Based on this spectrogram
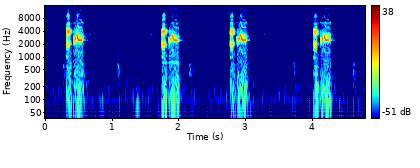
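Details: Lure call of a sooty-headed bulbul used for trapping birds: four separate short chirpy phrases spaced about a second apart, each a sharp note sliding into a brief warble, quieter, with nothing else audible.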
